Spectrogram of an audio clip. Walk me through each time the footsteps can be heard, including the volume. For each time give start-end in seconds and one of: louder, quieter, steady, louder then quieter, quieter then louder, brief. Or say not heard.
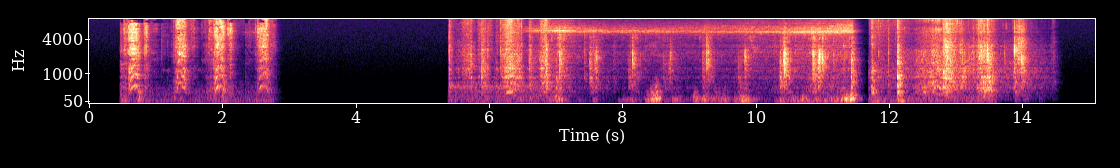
6.6-14.3 louder.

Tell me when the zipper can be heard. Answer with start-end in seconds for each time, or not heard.
0.5-2.8, 5.3-7.1, 11.7-13.7.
